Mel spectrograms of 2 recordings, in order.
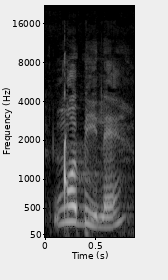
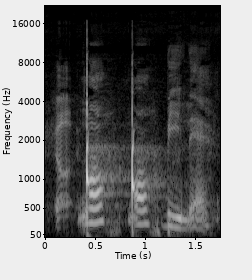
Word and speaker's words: Nqobile: You'd say it properly. Nqobile. You just have to click. Nqobile.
